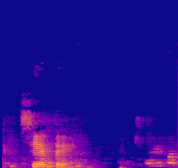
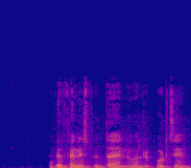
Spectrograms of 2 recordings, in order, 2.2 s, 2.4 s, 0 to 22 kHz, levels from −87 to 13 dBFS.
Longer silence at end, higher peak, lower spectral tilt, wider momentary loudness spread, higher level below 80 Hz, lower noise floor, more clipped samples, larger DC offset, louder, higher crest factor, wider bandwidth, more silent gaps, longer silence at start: about the same, 0 s vs 0 s; first, -2 dBFS vs -16 dBFS; second, -4.5 dB/octave vs -6 dB/octave; first, 21 LU vs 6 LU; about the same, -66 dBFS vs -66 dBFS; second, -48 dBFS vs -80 dBFS; neither; neither; first, -17 LUFS vs -33 LUFS; about the same, 18 dB vs 18 dB; second, 9 kHz vs 12 kHz; neither; second, 0.15 s vs 0.6 s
